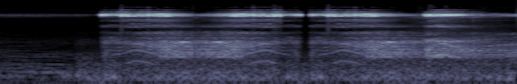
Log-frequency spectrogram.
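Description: A young man screams in terror.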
